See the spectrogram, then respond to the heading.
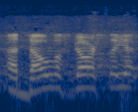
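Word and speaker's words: Adolis García: Going back to what y'all was fussing at Buzz about, and Jack, I think it is Adolis Garcia is how I've heard it pronounced, but you can call him whatever you want to.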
